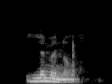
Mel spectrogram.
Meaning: Of or pertaining to an entrance or threshold
- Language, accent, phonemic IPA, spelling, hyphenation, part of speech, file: English, Southern England, /ˈlɪmən(ə)l/, liminal, li‧min‧al, adjective, LL-Q1860 (eng)-liminal.wav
